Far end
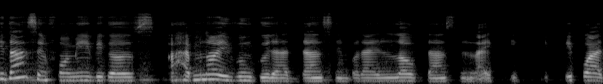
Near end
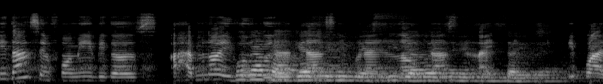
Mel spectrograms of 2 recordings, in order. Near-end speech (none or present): present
